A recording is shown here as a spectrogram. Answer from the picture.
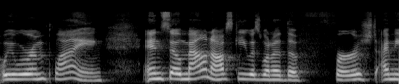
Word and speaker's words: Malinowski: So I know this is a W, but it's pronounced like a V, so Malinowski.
